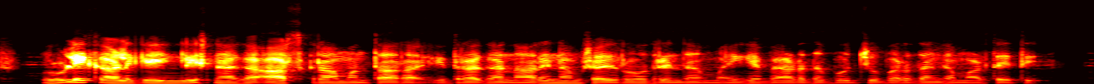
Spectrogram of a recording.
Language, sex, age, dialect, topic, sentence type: Kannada, male, 41-45, Dharwad Kannada, agriculture, statement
